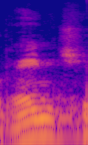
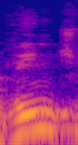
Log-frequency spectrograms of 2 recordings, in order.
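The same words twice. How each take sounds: First: रेंच said with an E, not I; correct pronunciation. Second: रिंच said with a short I; common mispronunciation. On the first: Teacher giving the tool's real name, E vowel. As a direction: put an open E in रेंच, as "rench". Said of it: "वास्तव में वो रेंच है". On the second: Teacher quoting what we usually call the tool, I vowel. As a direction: put an I vowel in रिंच, as "rinch". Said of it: "जिसको हम रिंच बोला करते हैं". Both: Shown as a demonstration.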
